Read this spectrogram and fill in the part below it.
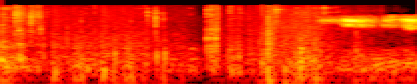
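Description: Gunshots crack in a quick burst.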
